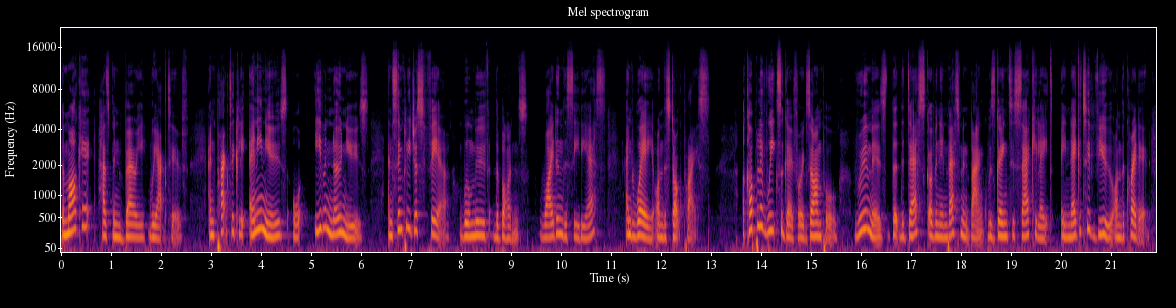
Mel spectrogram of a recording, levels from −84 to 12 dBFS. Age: 30-49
